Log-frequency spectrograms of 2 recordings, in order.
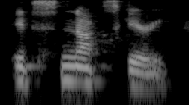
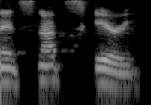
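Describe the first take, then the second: First: It's not scary repeated slower and softer, not stretched out; slow down and soothe on It's not scary; slow soft reassurance. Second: Said in the usual way. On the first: Shown as a demonstration. Coach calming a nervous new coach, slow soft reassurance.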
